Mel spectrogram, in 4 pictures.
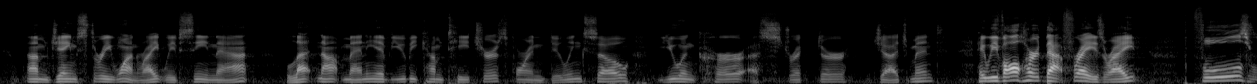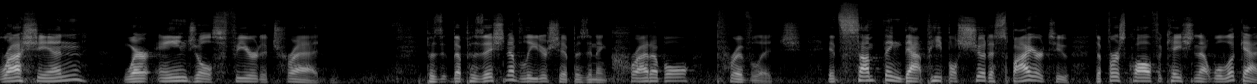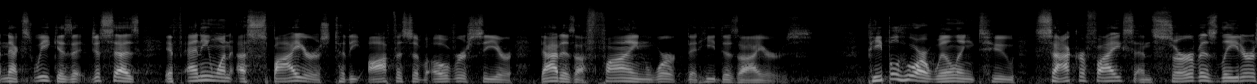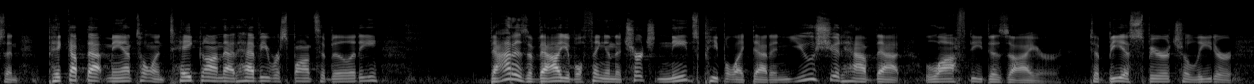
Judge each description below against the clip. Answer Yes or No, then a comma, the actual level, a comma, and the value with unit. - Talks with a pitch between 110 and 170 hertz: Yes, low, 135 Hz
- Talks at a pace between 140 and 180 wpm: Yes, average, 155 wpm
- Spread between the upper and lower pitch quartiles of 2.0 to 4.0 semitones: No, average, 5.2 semitones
